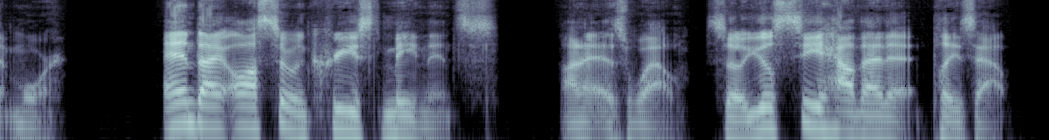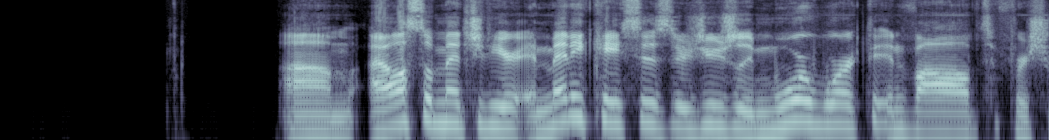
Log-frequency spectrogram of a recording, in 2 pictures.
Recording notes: This was a live class recorded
